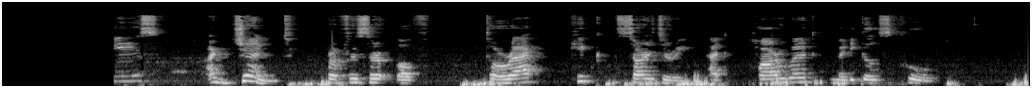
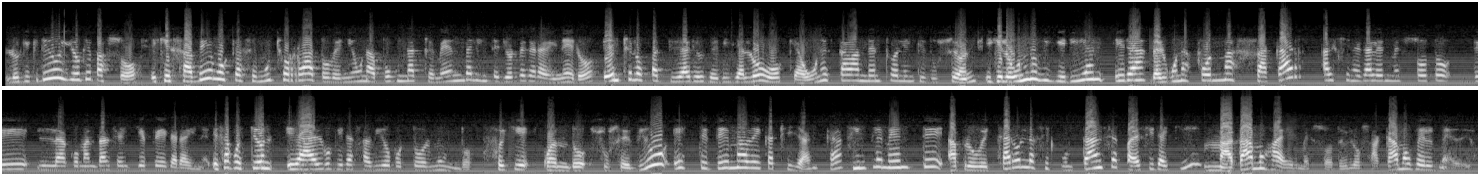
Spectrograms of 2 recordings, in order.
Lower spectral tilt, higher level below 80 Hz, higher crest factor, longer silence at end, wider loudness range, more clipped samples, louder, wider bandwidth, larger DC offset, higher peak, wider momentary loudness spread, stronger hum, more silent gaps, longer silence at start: about the same, -5 dB/octave vs -5 dB/octave; first, -30 dBFS vs -38 dBFS; first, 16 dB vs 10 dB; about the same, 0 s vs 0 s; about the same, 3 LU vs 4 LU; second, under 0.1% vs 1%; second, -16 LUFS vs -11 LUFS; second, 11.5 kHz vs 16 kHz; neither; about the same, -2 dBFS vs 0 dBFS; about the same, 11 LU vs 10 LU; second, none vs 50 Hz at -35 dBFS; neither; first, 1.1 s vs 0.05 s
